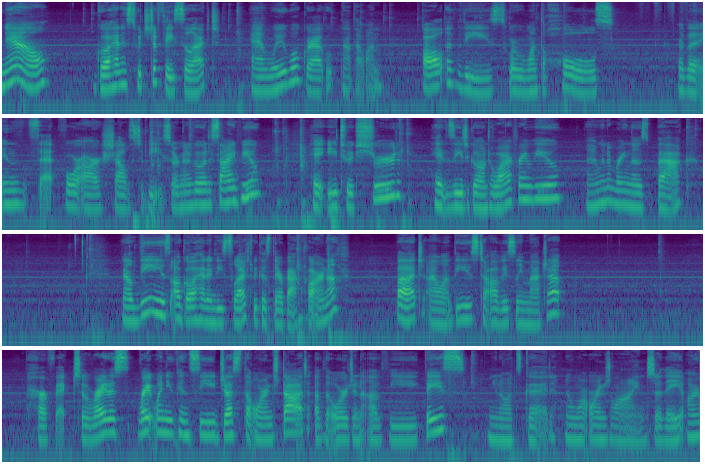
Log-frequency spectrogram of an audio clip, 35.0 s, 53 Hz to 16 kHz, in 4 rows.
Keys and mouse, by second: 1.0-2.7 drag, 4.8-10.6 drag, 10.6 KP_3, 11.3-13.7 drag, 12.1 e, 13.7 z, 14.8-16.1 drag, 17.8-21.2 middle drag, 18.6 z, 21.2 KP_3, 21.6 z, 31.8 z, 32.9 middle click, 34.7 middle click.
